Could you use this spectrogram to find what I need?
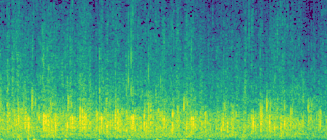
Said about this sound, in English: I think the choir did a great job, did they not? How about if we give them a big round of applause? Amen. Amen.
